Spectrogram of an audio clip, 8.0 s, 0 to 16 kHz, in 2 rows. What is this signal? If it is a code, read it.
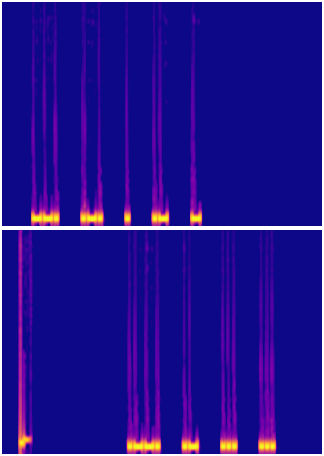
Morse code, heard as a keyed tone, about 34 wpm, spaced as for 20 wpm, 690 Hz. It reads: GREAT PASS
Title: 3x Character Spacing - Top 500 Words - 35wpm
